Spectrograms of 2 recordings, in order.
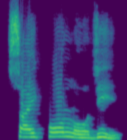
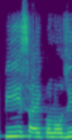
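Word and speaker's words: psychology: होगा पी silent मतलब एस से पहले अगर पी आए तो प साइलेंट होता है ध्यान रखिए एस से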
